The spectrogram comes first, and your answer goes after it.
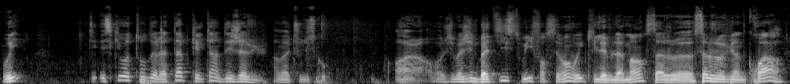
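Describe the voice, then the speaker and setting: A man hosting a casual local radio show, playful and self-mocking, gently drawing out the young guests. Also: mid-range voice, expressive, brisk. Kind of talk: casual radio chat with children.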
